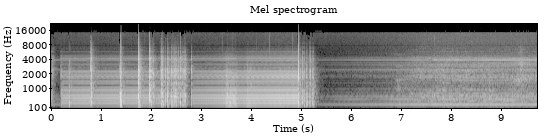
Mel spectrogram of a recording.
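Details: Signal tracer used on a Realtone 2208 W radio: steady mains-type hum with buzzy overtones, scattered crackles, then hiss; the noise comes from the tracer itself, cause unknown, and switching it off and on sometimes clears it.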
